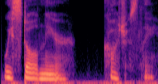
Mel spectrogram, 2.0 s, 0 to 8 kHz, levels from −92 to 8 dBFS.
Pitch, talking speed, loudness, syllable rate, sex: 140 Hz, 120 wpm, -21 LUFS, 4.5 syllables/s, female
